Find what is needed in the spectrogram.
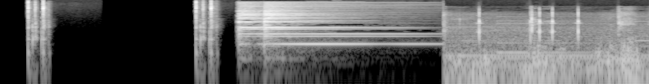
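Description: Two short click sound effects, then a single bell ding that rings out and fades over about a second and a half: the sound of a subscribe-button animation. About three seconds in it gives way to steady outdoor background noise with a few small clicks.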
